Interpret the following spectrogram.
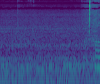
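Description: Steady low rumble of an idling car, heard from inside the cabin.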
